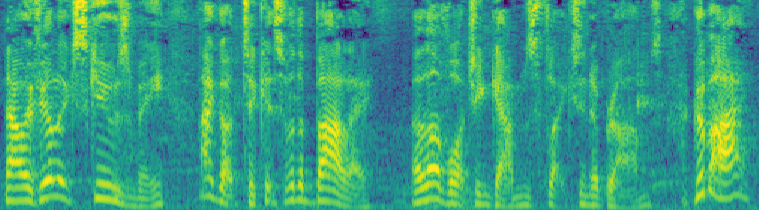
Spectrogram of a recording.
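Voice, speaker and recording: An actor playing a brash, greedy, boastful whale-oil tycoon in a comedic audio drama, with a bombastic, blustering delivery. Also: male voice, a little high, big pitch swings, a little fast, fairly bright tone.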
